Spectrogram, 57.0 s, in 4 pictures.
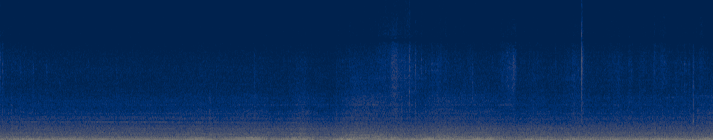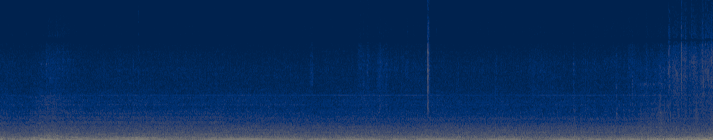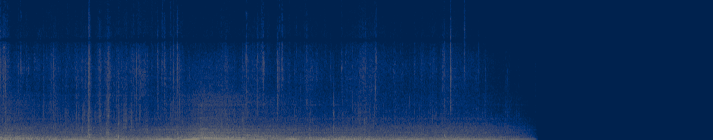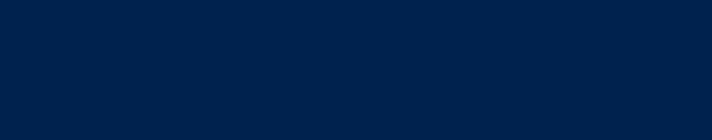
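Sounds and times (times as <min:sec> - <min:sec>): car engine at low revs: 0:00.0 - 0:39.3.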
